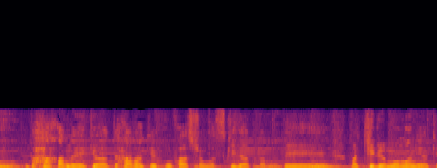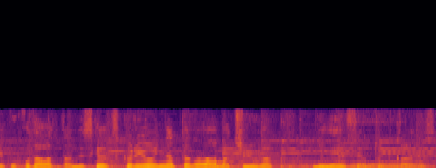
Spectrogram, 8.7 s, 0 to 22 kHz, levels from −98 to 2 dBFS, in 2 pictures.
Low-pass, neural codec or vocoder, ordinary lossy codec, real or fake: none; none; none; real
